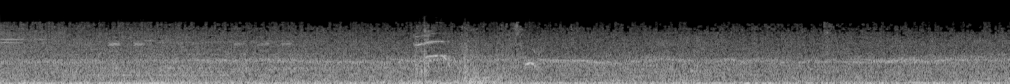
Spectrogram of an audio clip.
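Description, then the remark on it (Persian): A constant, dense roar of street traffic and cars mixed with gusting wind in stormy, dusty weather fills the whole stretch, with a brief vehicle whine rising midway and a faint steady tone running underneath. “نگاهش به هوای طوفانی خیابون و ماشینا.”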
